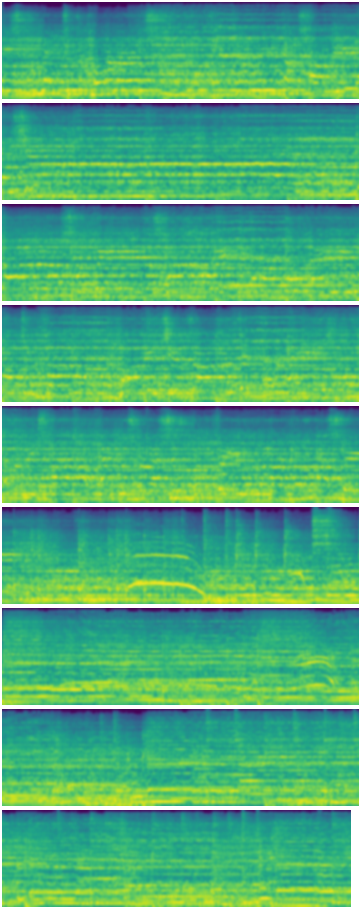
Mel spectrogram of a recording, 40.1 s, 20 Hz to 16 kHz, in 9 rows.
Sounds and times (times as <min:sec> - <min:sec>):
Singing: 0:00.0 - 0:24.8
Inside, large room or hall: 0:00.0 - 0:40.0
Music: 0:00.0 - 0:40.0.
